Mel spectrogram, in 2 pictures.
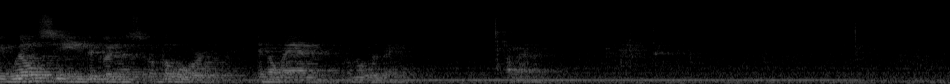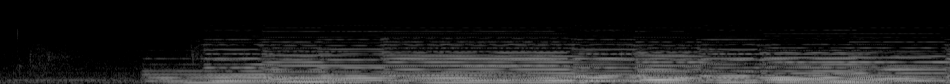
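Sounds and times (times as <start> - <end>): organ sustained chords: 10.7 - 19.0.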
